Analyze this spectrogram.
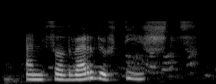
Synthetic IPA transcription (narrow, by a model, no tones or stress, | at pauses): ɛnθaðvɛɾðʏɾ̥t̪ist̪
